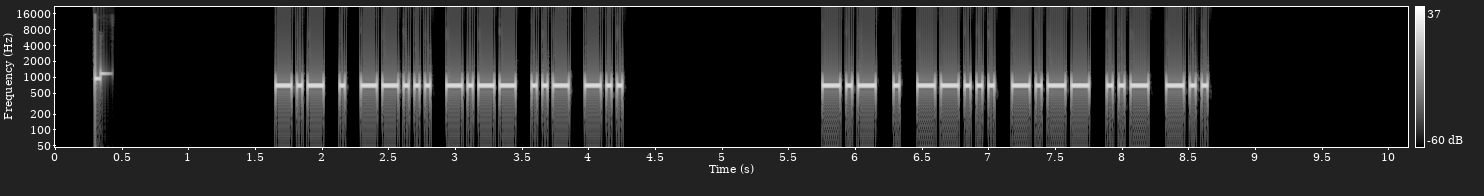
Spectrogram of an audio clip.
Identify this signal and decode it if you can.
Morse code, heard as a keyed tone, about 28 wpm, 700 Hz. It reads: KE7YUD KE7YUD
